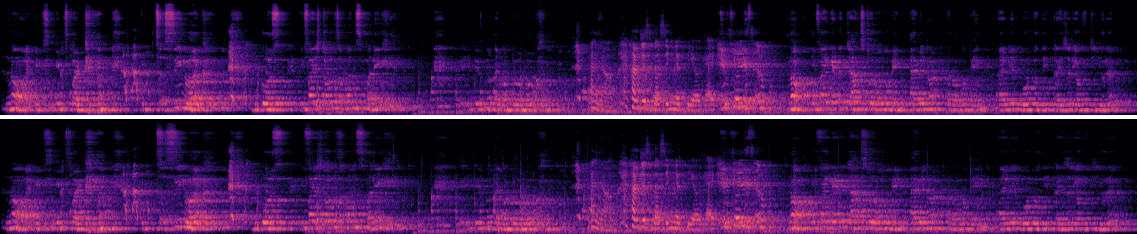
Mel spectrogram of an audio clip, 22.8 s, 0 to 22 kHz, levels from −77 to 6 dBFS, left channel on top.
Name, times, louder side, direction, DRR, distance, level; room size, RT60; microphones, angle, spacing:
voice 1, 0.0-2.4 2.8-8.1 8.7-11.3 11.8-12.1 12.8-13.3 14.4-15.0 15.7-22.4, left 1 dB, 60° left, -3 dB, 2.9 m, -28 dB
voice 2, 2.5-2.8 4.5-5.0 11.5-15.3 15.9-16.0, equal, ahead, 4 dB, 0.4 m, -28 dB
sound 1, 6.1-21.0, right 1 dB, 45° right, 1.6 m, -41 dB
20.0 x 6.9 x 8.5 m, 2.9 s
head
